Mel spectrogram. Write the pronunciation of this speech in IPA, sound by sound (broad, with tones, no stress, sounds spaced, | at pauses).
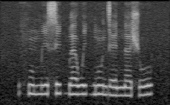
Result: f ũ˨ m i˨ s i˨˦ ɡ͡b ɛ˧ w i˧ ɡ͡b ũ˧ d e˨ n ɛ˨ ʃ u˨˦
